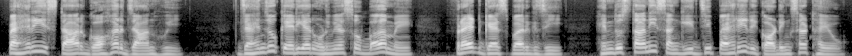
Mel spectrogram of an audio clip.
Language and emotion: Sindhi, neutral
